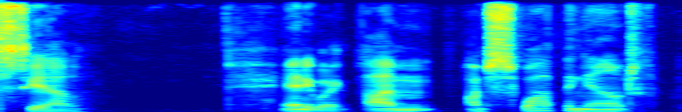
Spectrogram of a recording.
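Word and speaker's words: Sciel: I swear somebody said scale in the beginning of the game. That's how they pronounced it. But I guess her name is Seiel.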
